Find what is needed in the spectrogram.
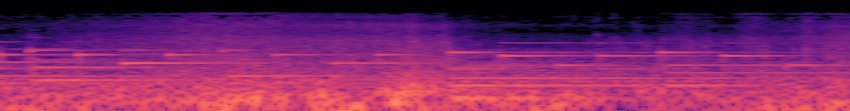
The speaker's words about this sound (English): Any tension you may have been carrying begins to ease little by little, as though the gentle rhythm of the waves is slowly washing it out of you.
